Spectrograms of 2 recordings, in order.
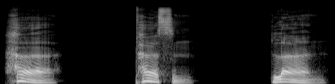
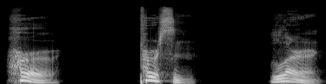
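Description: First: British non-rhotic her, person, learn; British English word demo: her, person, learn; British pronunciation. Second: American r-colored vowel in her, person, learn; American English word demo: her, person, learn; American pronunciation. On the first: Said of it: "英音". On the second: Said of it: "美音". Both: Shown as a demonstration.

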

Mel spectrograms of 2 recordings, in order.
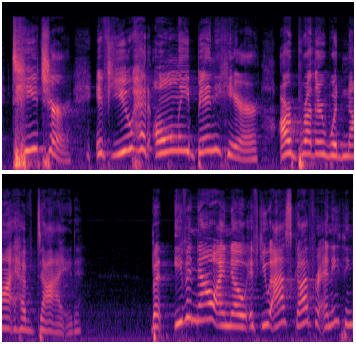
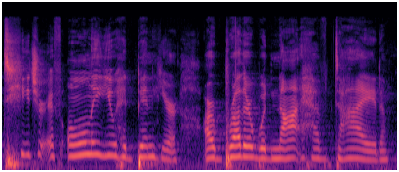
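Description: First: Raised, higher voice, grieved and reproachful; pleading reproach. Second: Tearful plea. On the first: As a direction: plead with a friend who came too late. Martha reproaching Jesus. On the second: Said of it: "she started crying". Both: Acted.

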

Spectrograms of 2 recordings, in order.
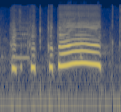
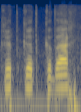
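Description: First: Slow, very high clucking hen; chicken clucking. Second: Said in the usual way. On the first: Pretend. Gamer clucks for his flying chicken, high and slow.

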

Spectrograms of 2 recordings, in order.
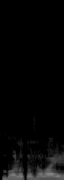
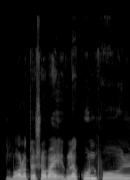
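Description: First: Said in the usual way. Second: Loud call, pitched up. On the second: Real, not acted. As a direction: shout the question across the garden. Repeats question, calling out loud.

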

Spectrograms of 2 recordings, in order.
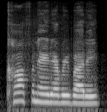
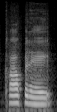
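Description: First: Toast the viewers, coffinade punched; hearty greeting. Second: Said in the usual way. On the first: Real, not acted. Streamer toasts viewers, loud and cheery. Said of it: "coined greeting to viewers, repeated". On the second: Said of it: "repeats the greeting".

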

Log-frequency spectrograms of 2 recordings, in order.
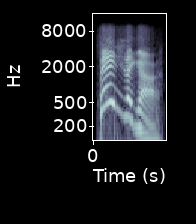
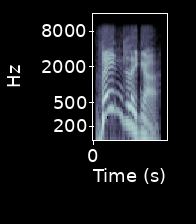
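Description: First: Surname called with a peak, then a fall; exclaimed name. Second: Said in the usual way. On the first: Acted. Commentator naming Wendlinger, exclaimed call. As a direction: lift the name and let it fall. Same name more excited.

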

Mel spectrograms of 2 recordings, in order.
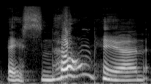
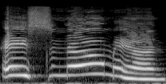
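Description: First: A slow, lightly confused asking; puzzled question. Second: High, loud, drawn-out delighted cry; excited. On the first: Pig hearing Cow call the tree a snowman, puzzled question. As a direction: echo it back unsure. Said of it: "asked Pig". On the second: Cow seeing the tree for the first time, excited cry. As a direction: burst out with delight. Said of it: "said Cow excitedly". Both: Acted.

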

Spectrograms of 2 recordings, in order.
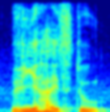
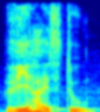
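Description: Both takes have the same delivery.

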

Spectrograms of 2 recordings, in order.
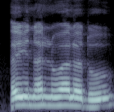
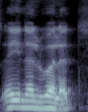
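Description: First: Eynel veledu with the final -u sounded, said higher and louder; full ending. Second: Eynel veled closed on a silent d; sukun ending. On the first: Teacher to students, full vowel ending. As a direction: give veledu its closing vowel. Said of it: "veya bakın cezimli okuyabiliriz". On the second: Teacher to students, ending read with sukun. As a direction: cut veled short on the consonant. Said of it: "bakın cezimli okuyabiliriz". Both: Shown as a demonstration.

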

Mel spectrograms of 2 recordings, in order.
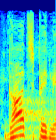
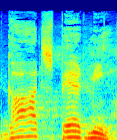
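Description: First: Said in the usual way. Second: God spared me, slow and heartfelt; slow sincere confession. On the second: Shown as a demonstration. Preacher speaking for Christians, slow and sincere. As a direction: let it land slowly as personal thanks. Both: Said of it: "we look at it this way".

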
